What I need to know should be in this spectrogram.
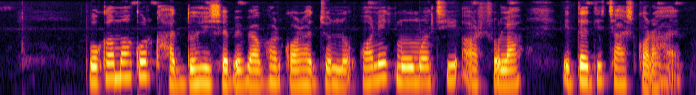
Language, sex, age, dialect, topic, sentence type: Bengali, male, 18-24, Northern/Varendri, agriculture, statement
